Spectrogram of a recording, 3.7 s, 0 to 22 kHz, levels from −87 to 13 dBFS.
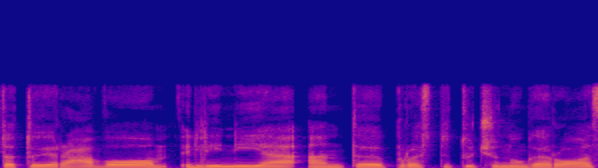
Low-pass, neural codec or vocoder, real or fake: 10.8 kHz; none; real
